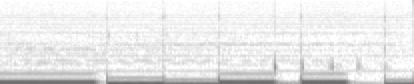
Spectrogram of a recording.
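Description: Electronic music from a DJ mix: a low synthesizer bass riff of short held notes stepping between a few pitches, about three or four notes a second, with brief gaps.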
